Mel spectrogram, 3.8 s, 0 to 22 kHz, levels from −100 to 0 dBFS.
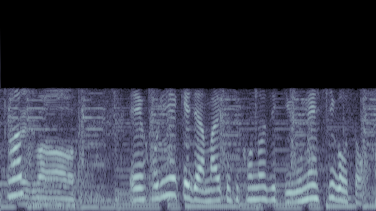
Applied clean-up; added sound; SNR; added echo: none; none; none; none.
